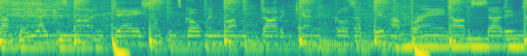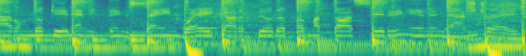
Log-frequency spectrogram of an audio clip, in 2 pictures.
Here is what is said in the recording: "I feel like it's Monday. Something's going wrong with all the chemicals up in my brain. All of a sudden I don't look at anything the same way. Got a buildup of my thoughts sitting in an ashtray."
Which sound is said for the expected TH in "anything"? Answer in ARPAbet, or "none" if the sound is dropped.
TH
